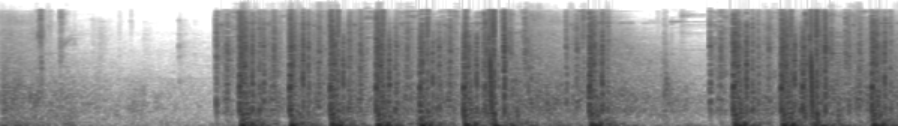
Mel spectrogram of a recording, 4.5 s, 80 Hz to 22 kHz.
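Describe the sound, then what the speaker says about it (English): Light machine gun fired in short controlled bursts in Call of Duty: Modern Warfare 3, loud rapid shots in three or four clusters after a brief quiet opening. "See feathering it? You can get very accurate with an LMG."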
